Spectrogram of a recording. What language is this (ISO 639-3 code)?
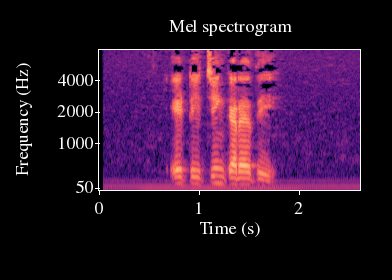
mki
